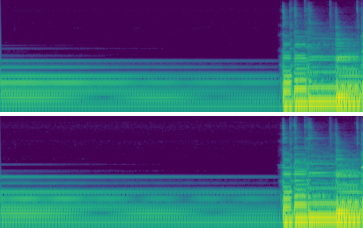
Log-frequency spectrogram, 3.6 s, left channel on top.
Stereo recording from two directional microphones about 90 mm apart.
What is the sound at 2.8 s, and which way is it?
Music, centre (ahead or behind).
